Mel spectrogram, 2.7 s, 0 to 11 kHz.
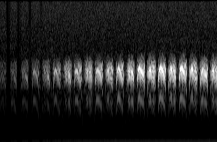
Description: bird2.wav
